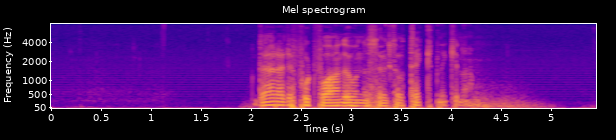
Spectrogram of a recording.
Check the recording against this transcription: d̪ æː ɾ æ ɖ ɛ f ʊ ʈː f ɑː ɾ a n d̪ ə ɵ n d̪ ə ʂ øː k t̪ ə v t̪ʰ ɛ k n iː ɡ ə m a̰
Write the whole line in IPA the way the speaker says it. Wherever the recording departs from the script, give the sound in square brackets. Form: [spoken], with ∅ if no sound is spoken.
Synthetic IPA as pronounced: d̪ æː ɾ æ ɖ ɛ f ʊ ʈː f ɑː ɾ a n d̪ ə ɵ n d̪ ə ʂ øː k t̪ [a] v t̪ʰ ɛ k n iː [k] ə [ɳ] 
